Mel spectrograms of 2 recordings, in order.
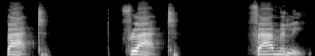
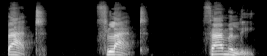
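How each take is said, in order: No difference in how they are said.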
